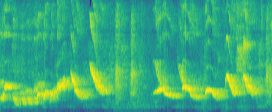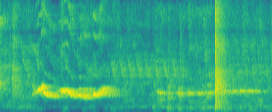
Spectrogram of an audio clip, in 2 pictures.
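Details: White-rumped shama of the Leuser type, a caged bird at a training school in Tangerang, Indonesia, singing rich varied phrases of clear whistled notes and fast rising and falling slurs, with brief pauses and one sharp click near the end.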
